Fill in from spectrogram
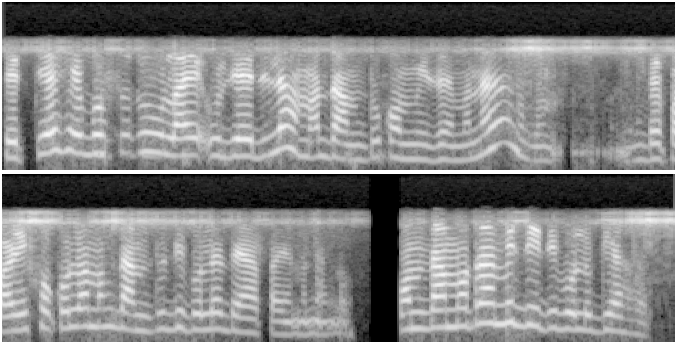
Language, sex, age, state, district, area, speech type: Assamese, female, 30-45, Assam, Majuli, urban, conversation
